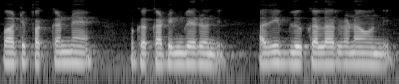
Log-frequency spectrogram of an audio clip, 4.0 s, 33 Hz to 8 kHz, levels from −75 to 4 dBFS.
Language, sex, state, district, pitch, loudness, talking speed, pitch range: Telugu, male, Telangana, Mahabubabad, 130 Hz, -17 LUFS, 165 wpm, 125-130 Hz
